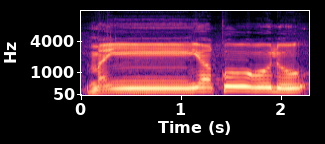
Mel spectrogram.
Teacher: نون کا ادغام کیا جائے گا یا کے ساتھ میں۔ من یقول، یہ یا کے اوپر زبر کی حرکت ہے، جلدی پڑھیں گے، تھوڑا بھی نہ کھینچیں گے، جیسے یا۔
